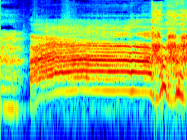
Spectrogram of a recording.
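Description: A singing voice holds one long, loud, steady high note for about a second and a half, the opening of a song, after a brief falling vocal sound.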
